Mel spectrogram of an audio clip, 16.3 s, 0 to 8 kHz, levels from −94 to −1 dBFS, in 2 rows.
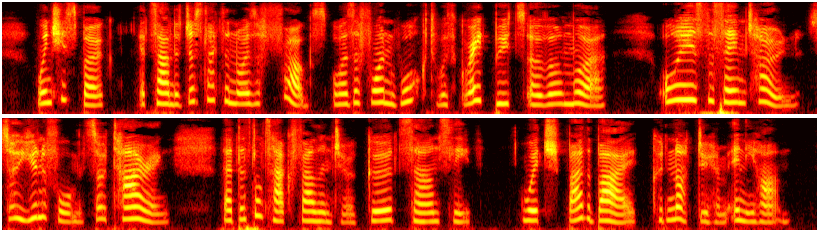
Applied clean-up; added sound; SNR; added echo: none; none; none; none.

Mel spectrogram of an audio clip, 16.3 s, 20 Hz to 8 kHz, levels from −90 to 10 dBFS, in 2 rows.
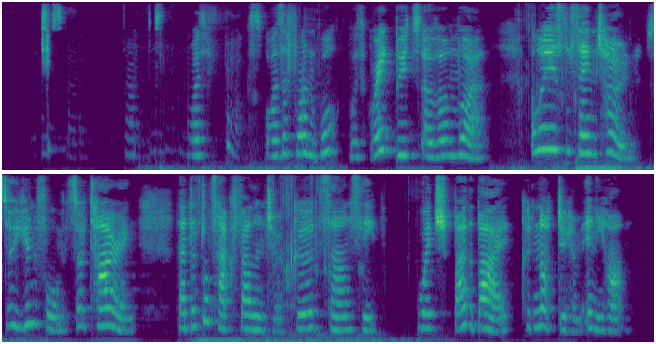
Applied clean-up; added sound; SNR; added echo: neural mask model DeepFilterNet 3.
